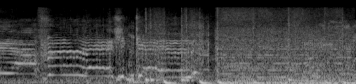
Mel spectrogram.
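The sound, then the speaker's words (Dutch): A short burst of loud, heavy rock music, with a strained, shouting vocal over dense distorted guitars and pounding drums, played continuously at full volume. “Zo zou de nieuwe single zo klinken.”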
